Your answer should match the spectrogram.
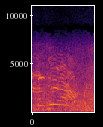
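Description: A flooding basement fills with the loud, continuous rush of water spilling from a burst water heater in a 1957 film, heard in a brief steady burst.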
